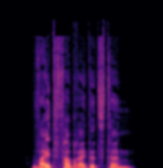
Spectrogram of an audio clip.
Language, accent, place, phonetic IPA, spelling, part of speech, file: German, Germany, Berlin, [ˈvaɪ̯tfɛɐ̯ˌbʁaɪ̯tət͡stn̩], weitverbreitetsten, adjective, De-weitverbreitetsten.ogg
- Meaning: 1. superlative degree of weitverbreitet 2. inflection of weitverbreitet: strong genitive masculine/neuter singular superlative degree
